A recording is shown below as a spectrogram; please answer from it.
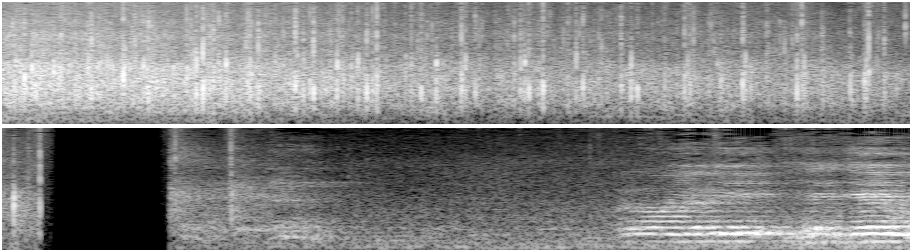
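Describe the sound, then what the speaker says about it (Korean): Audience applause welcoming guests at a patriotic forum held in a hotel hall: loud, dense clapping from a crowd for several seconds, then an abrupt cut, followed by quieter room sound and a voice over a microphone near the end. "박수로 환영해 주시기 바랍니다."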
